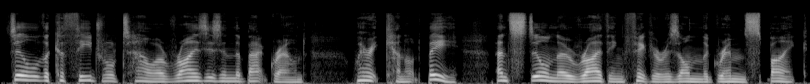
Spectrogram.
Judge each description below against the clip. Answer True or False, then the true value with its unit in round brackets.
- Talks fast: False (165 wpm)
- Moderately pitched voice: True (145 Hz)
